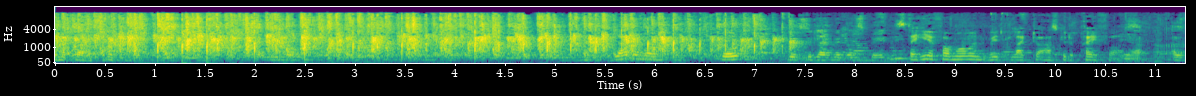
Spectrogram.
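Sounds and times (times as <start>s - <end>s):
audience applause at a German-English church gathering: 0.0s - 7.9s
speech: 6.7s - 11.2s.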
